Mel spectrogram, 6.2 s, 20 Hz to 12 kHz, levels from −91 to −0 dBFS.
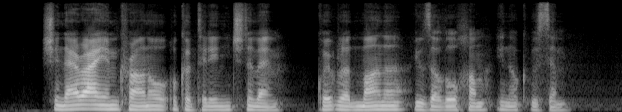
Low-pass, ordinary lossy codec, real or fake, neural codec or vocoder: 10.8 kHz; none; fake; codec, 16 kHz in and 24 kHz out, 0.4 kbps, LongCat-Audio-Codec, two codebook decoder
